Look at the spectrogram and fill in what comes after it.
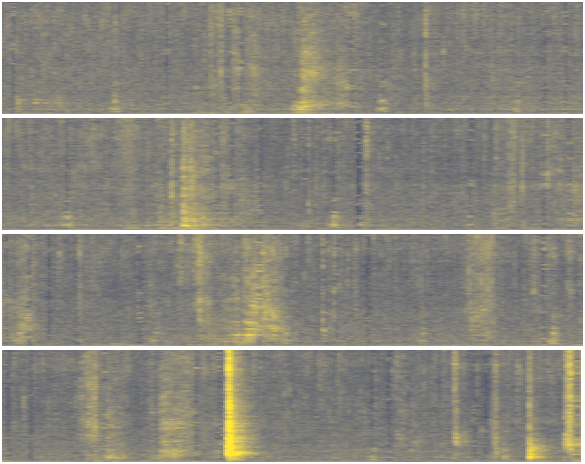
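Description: Steak and onions frying in a skillet, sizzling steadily while being stirred. A utensil scrapes and knocks against the pan several times, loudest about fifteen seconds in.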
